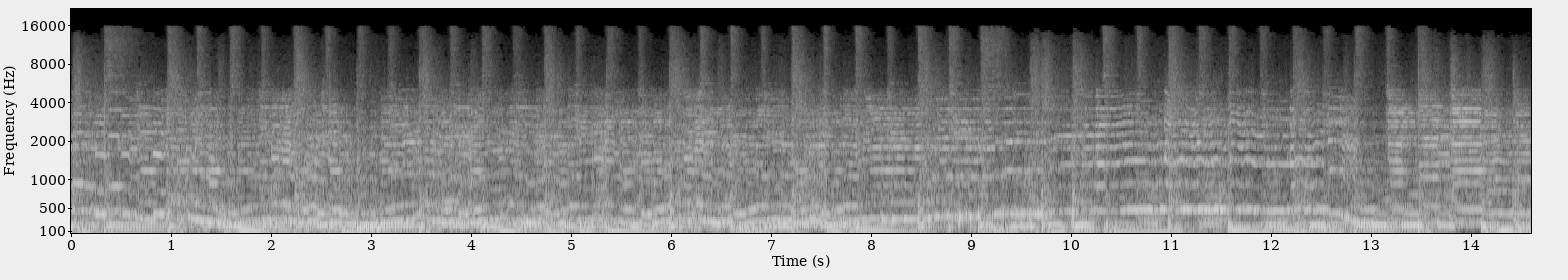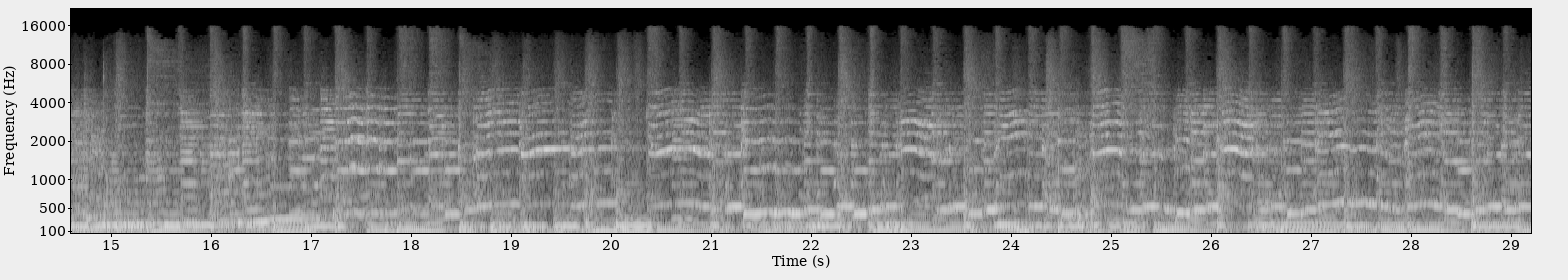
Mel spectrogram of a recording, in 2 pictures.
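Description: Live blues band playing an instrumental break: an electric guitar lead with bending notes over bass guitar and a drum kit keeping a steady beat.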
